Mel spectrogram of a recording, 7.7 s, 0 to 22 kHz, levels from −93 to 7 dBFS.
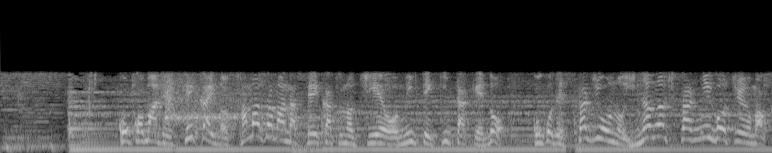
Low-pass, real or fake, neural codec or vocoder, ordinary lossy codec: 3.6 kHz; real; none; none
